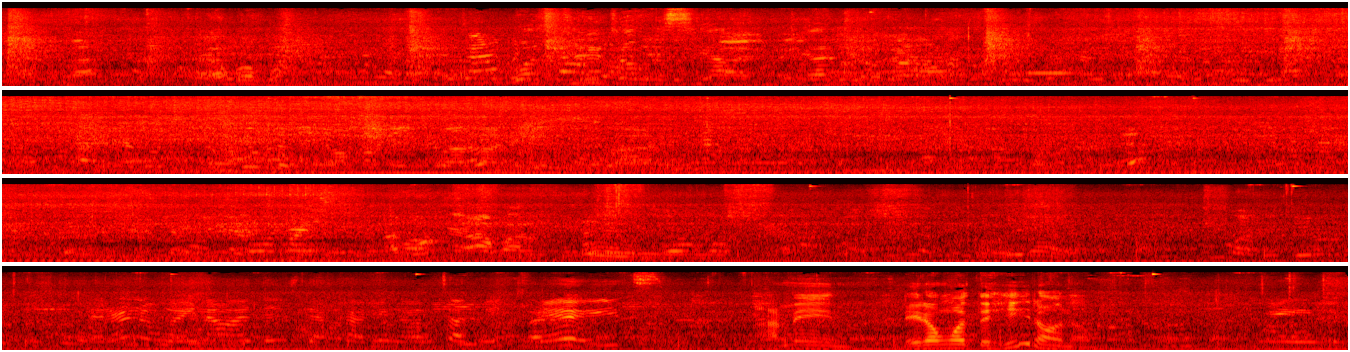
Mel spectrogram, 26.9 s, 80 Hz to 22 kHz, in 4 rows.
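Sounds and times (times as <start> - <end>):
chatter of passers-by: 0.0 - 26.9.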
